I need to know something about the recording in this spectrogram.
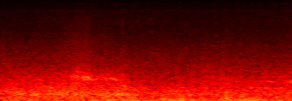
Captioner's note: wind blowing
